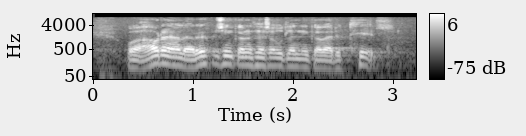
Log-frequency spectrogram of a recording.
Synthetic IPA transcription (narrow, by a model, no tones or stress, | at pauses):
ɔɣaðaːwɾajnalɛɣaɾʏhpnɪsiŋkaɾʏmθɛsːauːt̪lɛniŋkavajɾʏt̪ʰɪl̥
